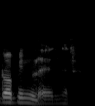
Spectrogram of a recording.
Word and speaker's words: Robin Lehner: Das ist richtig gesagt, heißt der Robin Lehner.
